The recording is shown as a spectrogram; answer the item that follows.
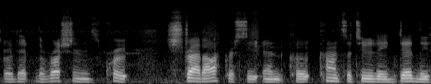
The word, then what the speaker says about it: stratocracy: quote State excuse me have I been pronouncing this wrong I thought it was stracy it says stratocracy here one second it is stratocracy I've been saying it wrong I'm sorry stratocracy where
